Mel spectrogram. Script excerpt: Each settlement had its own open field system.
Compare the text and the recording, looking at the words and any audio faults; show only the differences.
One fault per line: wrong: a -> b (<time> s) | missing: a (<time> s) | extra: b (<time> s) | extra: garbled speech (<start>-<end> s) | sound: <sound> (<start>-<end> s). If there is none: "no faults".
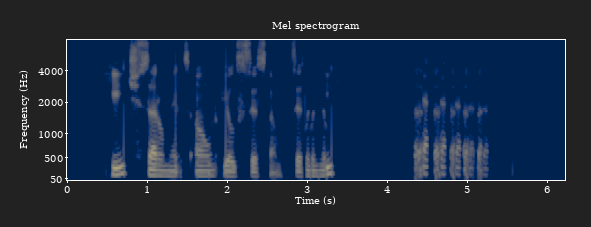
missing: had (1.4 s)
missing: open (1.9 s)
extra: garbled speech (2.8-3.4 s)
sound: laugh (4.3-5.3 s)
